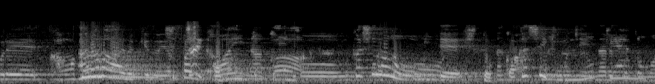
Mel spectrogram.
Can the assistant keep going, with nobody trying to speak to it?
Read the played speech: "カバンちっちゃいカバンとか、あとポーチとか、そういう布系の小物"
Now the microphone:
No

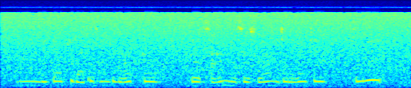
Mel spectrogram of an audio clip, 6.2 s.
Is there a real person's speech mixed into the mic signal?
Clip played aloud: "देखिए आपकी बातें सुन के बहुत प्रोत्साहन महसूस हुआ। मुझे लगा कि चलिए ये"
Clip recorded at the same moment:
No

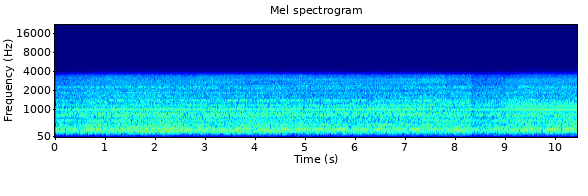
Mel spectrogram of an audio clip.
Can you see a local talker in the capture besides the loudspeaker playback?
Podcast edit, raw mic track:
No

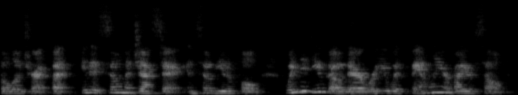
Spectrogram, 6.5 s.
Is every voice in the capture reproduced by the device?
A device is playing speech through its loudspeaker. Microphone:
No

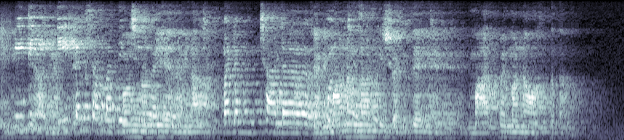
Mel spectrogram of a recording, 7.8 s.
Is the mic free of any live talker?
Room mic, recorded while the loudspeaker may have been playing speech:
Yes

